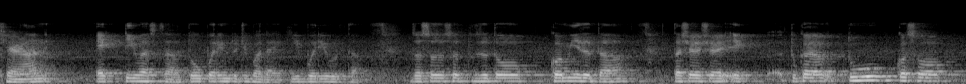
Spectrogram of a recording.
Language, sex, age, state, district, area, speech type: Goan Konkani, male, 18-30, Goa, Ponda, rural, spontaneous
